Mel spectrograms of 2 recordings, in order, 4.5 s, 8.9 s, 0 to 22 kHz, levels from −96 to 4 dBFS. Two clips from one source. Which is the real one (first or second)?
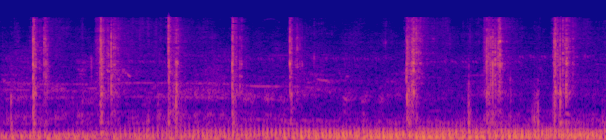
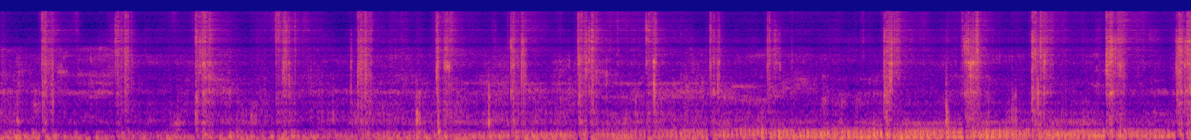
first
